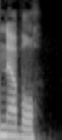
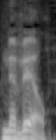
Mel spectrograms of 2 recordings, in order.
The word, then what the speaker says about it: Neville: So you don't say it like Aaron Neville. – Nope, not at all. – I've been saying it wrong then. – She's been driving. – It's okay. – She is like driving a Coupe Neville. A Cadillac Coupe Neville. – Yep, you got it.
